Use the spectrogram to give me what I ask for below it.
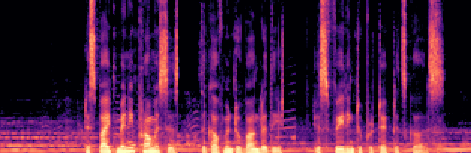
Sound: voice-over

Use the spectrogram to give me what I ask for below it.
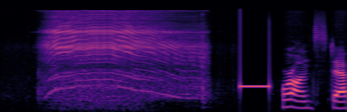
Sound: power tool buzzing

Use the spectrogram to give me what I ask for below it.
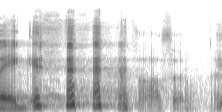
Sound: laughs

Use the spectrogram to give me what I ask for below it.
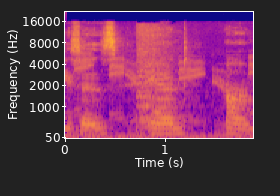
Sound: scary reveal sound effect

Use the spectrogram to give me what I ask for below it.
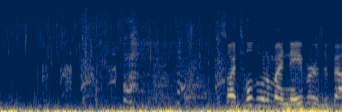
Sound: water splashing; laugh

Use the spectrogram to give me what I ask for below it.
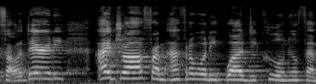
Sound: speaking in Spanish

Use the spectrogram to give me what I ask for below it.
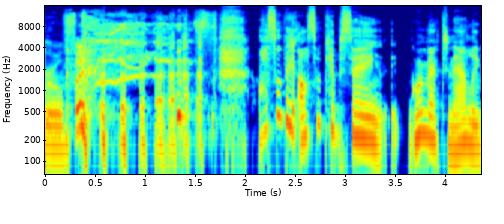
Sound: laughter

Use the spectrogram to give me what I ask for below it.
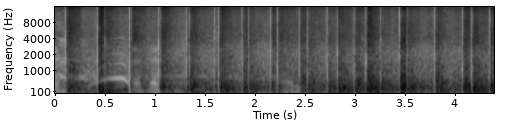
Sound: applause

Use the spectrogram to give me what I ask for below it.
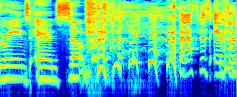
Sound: laughter

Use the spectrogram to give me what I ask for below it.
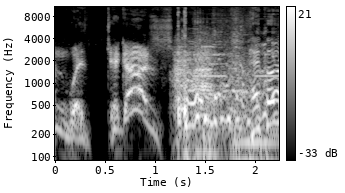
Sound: peppa and george laughing

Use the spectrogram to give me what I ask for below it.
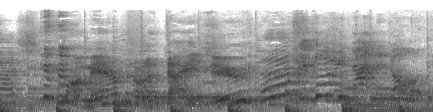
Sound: laughing

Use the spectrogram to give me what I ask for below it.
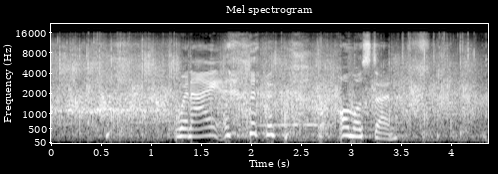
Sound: laughs

